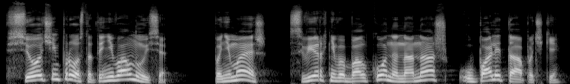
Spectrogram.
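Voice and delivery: put-on high-pitched, ingratiating child's explanation; boy placating grandmother. A narrator's reading. Grandson inventing a slipper story for grandmother, placating tone. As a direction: talk her down in a high voice.

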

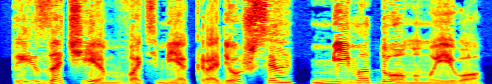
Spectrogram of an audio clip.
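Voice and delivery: usual speaking voice

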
